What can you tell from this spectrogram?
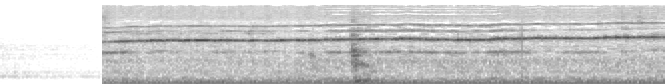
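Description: A kettle whistles with a steady, shrill, high-pitched tone that starts abruptly after a brief silence and holds at a constant loudness, its pitch creeping slightly upward. No one speaks.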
